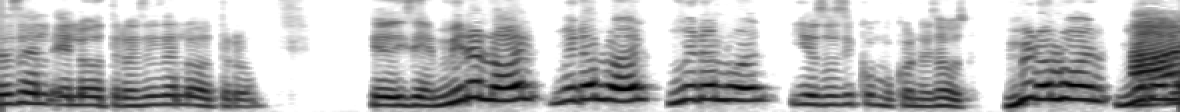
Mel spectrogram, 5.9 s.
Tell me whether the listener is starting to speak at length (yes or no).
yes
